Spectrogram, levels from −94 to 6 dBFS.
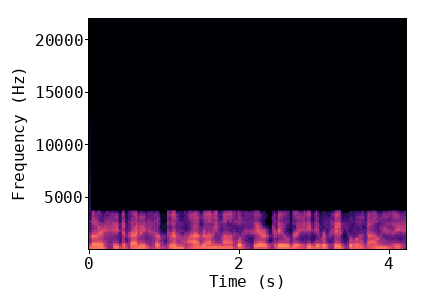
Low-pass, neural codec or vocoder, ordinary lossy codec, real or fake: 3.6 kHz; codec, 16 kHz, 0.5 kbps, FreqCodec, larger model; none; fake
